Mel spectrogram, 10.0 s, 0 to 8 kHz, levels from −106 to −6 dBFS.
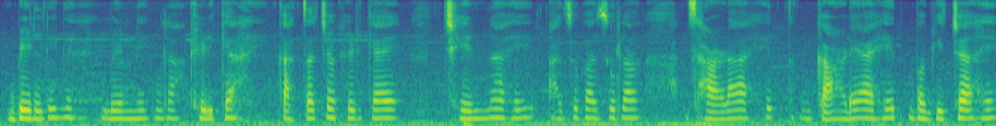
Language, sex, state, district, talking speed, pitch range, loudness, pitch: Marathi, female, Maharashtra, Chandrapur, 110 wpm, 185-205 Hz, -22 LUFS, 200 Hz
